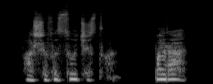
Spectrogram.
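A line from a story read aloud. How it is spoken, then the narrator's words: Whisper. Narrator (Russian): прошептала она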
